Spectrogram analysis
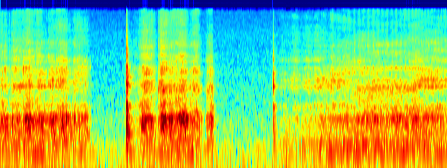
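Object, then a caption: Cardboard box. A white plastic pointed stick scratches the top surface of a hollow brown kraft cardboard box, making a dry, papery rasp. The scratching stops and starts with short pauses, and two sharp clicks stand out. The rasp picks back up and carries steadily to the end.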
